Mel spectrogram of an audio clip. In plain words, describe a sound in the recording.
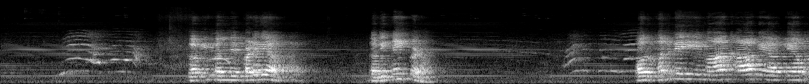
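A young man sings into a microphone with feeling.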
